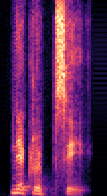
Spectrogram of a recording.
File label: "necropsy", Indian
